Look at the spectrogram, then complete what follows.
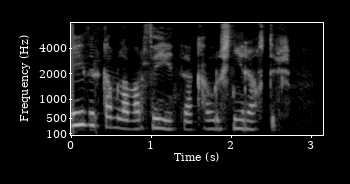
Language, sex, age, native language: Icelandic, female, 18-19, Icelandic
